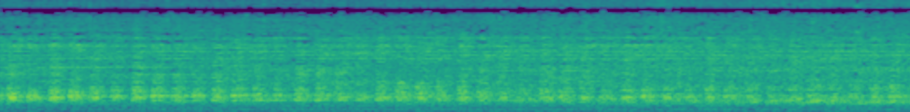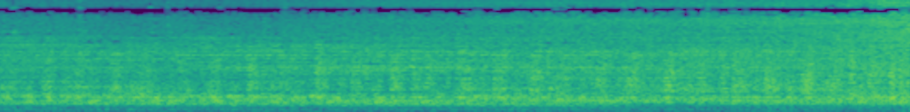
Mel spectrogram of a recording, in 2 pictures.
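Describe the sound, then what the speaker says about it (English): Lionel model trains run continuously on their track, giving a steady close mechanical whir and rumble with a faint rhythmic clatter throughout. "Let's check out some trains running"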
